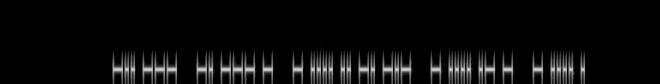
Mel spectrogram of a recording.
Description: Morse code, heard as a keyed tone, about 40 wpm, 700 Hz. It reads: DO NOT THINK THAT THE
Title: Sets of 5 Words Encore2 40wpm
